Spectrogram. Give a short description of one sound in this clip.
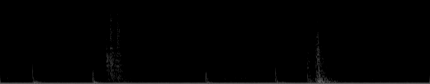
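A door opens and shuts.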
